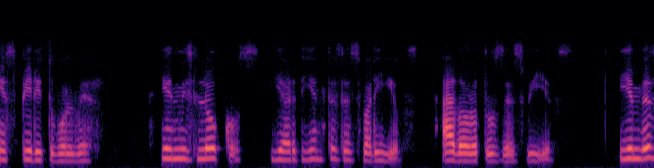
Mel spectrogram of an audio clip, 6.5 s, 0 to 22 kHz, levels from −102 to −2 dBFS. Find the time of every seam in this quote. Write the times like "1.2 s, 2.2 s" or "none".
1.5 s, 4.3 s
